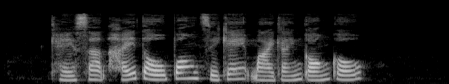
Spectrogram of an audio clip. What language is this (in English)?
Cantonese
